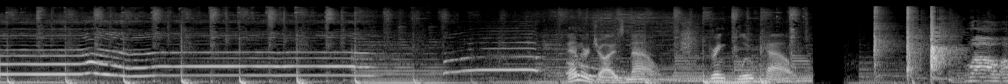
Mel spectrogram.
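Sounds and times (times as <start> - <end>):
pop backing track: 0.0 - 10.0.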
